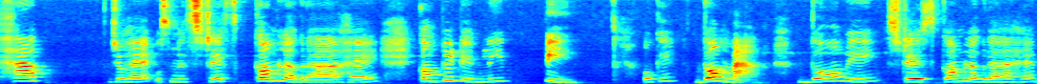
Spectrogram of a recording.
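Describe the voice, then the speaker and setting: A woman's voice: high voice, a bit bright. A woman teaching an exam-prep lesson, explaining patiently and asking herself rhetorical questions.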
